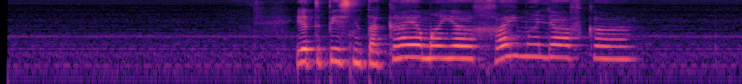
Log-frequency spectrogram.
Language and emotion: Russian, positive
